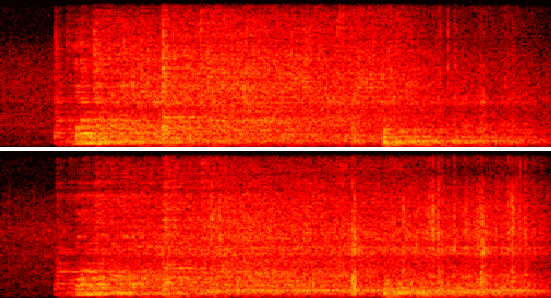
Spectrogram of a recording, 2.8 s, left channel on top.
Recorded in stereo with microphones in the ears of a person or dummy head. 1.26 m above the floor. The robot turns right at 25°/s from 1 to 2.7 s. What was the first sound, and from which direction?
A toilet flushing, 65° left (ahead or behind).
